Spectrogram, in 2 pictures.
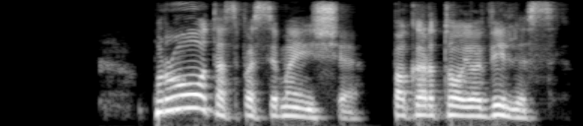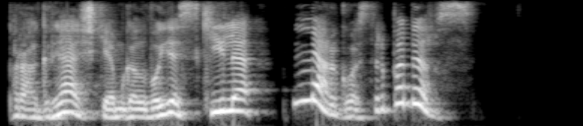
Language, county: Lithuanian, Kaunas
